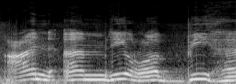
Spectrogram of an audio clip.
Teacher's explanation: अन अम्री रब्बिहा, नून साकिन के बाद हमज़ा आया हुआ है तो नून साकिन को हम ज़ाहिर करके पढ़ेंगे क्योंकि हरूफ हल्की में से हमज़ा है।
